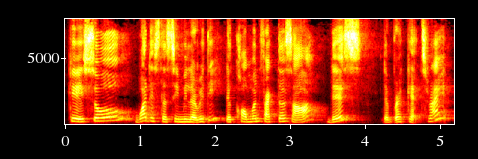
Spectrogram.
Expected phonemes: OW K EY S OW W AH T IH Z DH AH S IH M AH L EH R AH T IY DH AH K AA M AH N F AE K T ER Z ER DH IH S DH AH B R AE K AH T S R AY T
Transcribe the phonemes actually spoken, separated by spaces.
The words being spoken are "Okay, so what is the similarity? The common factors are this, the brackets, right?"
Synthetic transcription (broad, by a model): OW K EY S OW W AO T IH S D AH S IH M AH L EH R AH T IY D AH K AA M AH N F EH K T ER S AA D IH S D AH B R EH K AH T S R AY T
